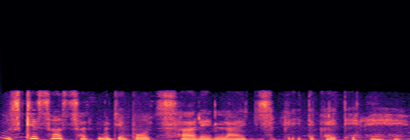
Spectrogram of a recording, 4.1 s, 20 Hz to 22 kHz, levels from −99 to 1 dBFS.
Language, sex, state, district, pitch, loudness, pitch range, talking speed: Hindi, female, Arunachal Pradesh, Papum Pare, 210 Hz, -22 LUFS, 190-245 Hz, 175 wpm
